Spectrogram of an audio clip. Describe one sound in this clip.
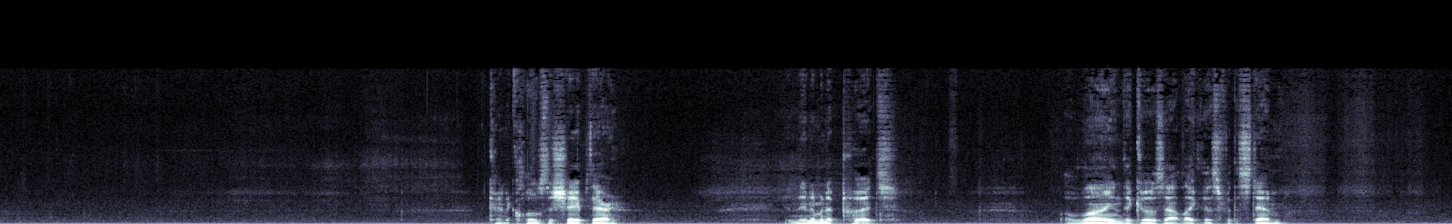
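A felt marker squeaks softly as it draws across paper.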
